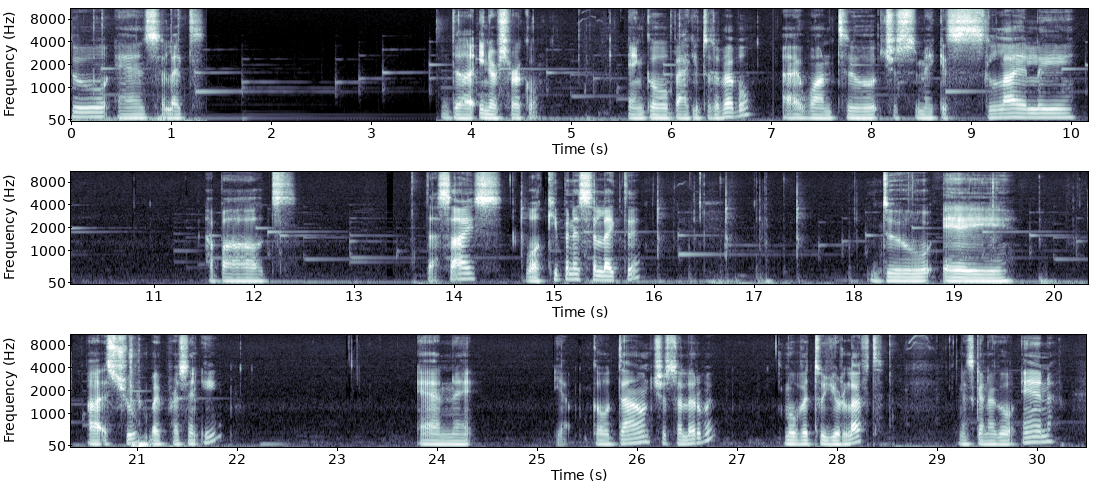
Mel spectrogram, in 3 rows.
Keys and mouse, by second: 0.3 click, 1.0 ctrl+click, 2.2 ctrl+click, 7.1-13.6 drag, 14.7 middle click, 16.1 middle click, 16.7 shift+middle click, 17.4 middle click, 20.9 e, 29.5 middle click.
